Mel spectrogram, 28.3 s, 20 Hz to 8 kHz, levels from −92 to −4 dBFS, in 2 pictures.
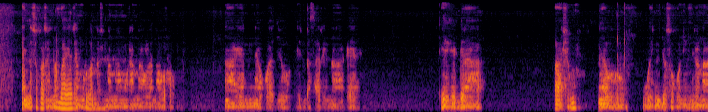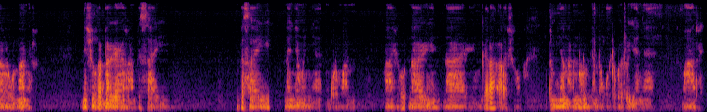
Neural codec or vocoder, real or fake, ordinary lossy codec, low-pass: vocoder, 22.05 kHz, 80 mel bands, HiFi-GAN; fake; none; 7.2 kHz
